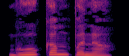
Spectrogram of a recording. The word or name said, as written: ಭೂಕಂಪನ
